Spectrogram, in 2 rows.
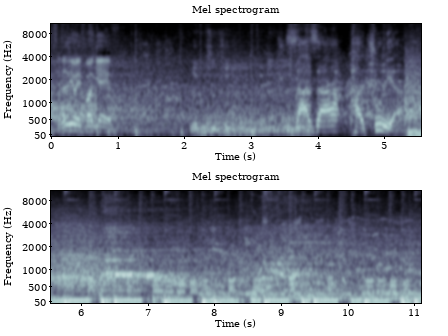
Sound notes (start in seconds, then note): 5.2 crowd cheering; 5.3 upbeat music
